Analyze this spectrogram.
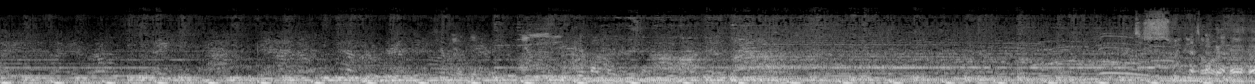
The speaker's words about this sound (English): Oh, the crowd got to sing the last one.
